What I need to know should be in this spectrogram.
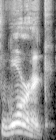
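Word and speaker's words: Warwick: War Davis Warick right well it's pronounced Warick she was an Ewok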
